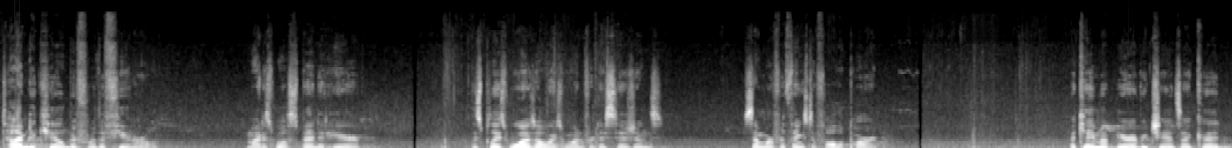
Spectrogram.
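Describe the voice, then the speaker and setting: An actor playing a melancholy, cynical former journalist in a subdued, introspective game monologue. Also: male voice, deep voice, fairly even intonation, moderate pace, pauses often, fairly bright tone, slight background noise. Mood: brooding, reflective. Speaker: game protagonist narrator. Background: music.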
